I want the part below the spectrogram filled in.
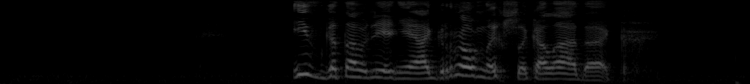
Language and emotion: Russian, positive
